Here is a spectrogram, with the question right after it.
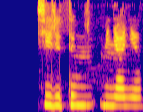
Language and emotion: Russian, angry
